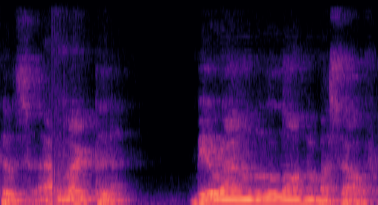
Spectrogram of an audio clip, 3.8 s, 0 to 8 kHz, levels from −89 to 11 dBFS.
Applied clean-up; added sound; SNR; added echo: neural separator model SepFormer DNS4.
